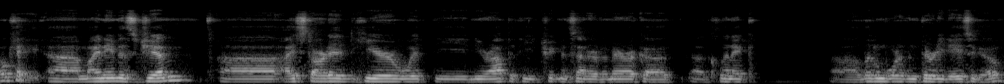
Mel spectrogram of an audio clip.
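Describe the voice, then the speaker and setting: A man talks at a moderate pace with a medium pitch, his intonation fairly even. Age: 60s. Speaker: patient. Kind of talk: testimony. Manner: halting, many fillers.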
